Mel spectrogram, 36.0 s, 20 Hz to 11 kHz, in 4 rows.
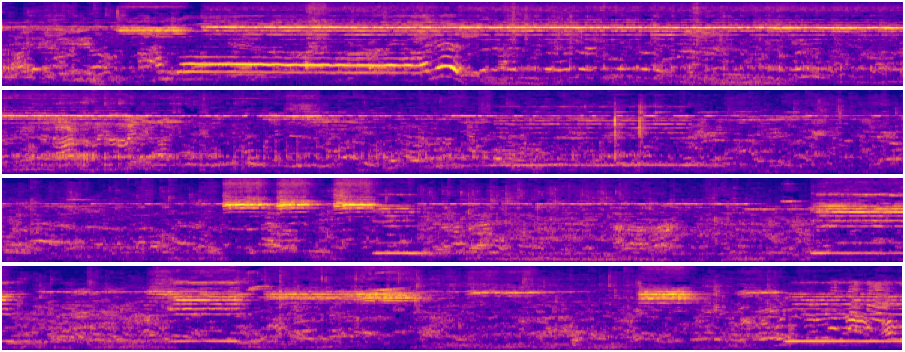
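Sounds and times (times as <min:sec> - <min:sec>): indistinct voices talking: 0:00.0 - 0:36.0.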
